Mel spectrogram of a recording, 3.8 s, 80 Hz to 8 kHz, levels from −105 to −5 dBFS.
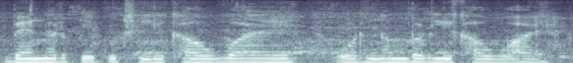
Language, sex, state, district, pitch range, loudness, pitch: Hindi, male, Haryana, Charkhi Dadri, 140-150 Hz, -15 LUFS, 145 Hz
